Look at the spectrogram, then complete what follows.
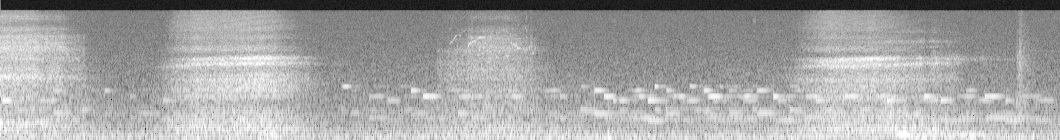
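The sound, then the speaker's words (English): Slow, deep breathing during yoga movement in side angle pose: about four long, airy inhales and exhales spaced a few seconds apart, moderately loud over faint sustained background tones, with no talking. “Breathing and moving.”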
